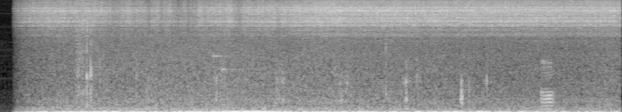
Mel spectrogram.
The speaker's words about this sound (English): Kind of like a real fast cricket. Okay, we wanted to play that because I imagine not all of our listeners have actually heard a rattlesnake in nature.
